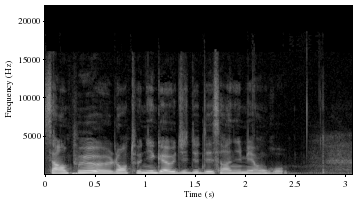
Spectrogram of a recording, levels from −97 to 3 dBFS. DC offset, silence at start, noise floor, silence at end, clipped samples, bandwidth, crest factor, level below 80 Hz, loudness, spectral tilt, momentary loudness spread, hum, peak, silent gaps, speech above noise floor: under 0.1%; 0 s; -54 dBFS; 0.65 s; under 0.1%; 14 kHz; 16 dB; -42 dBFS; -25 LUFS; -7.5 dB/octave; 8 LU; none; -10 dBFS; none; 29 dB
